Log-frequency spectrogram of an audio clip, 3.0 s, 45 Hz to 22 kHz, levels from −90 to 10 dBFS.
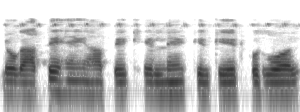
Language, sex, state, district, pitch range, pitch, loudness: Hindi, male, Bihar, Lakhisarai, 120-125 Hz, 120 Hz, -20 LUFS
